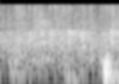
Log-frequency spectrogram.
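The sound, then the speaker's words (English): An audience applauds all the men who came in and helped out on Friday, clapping together in a steady, dense patter of many hands, holding at a moderate level for about two seconds with a slight swell near the end. No one speaks. “Can we give a round of applause to all the men that came in and helped out with this on Friday?”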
